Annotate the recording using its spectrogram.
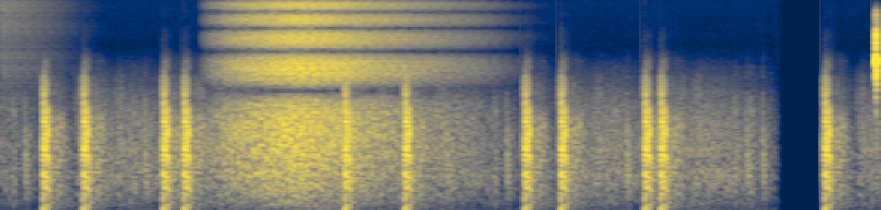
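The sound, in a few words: fireworks in the video game Chrono Trigger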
